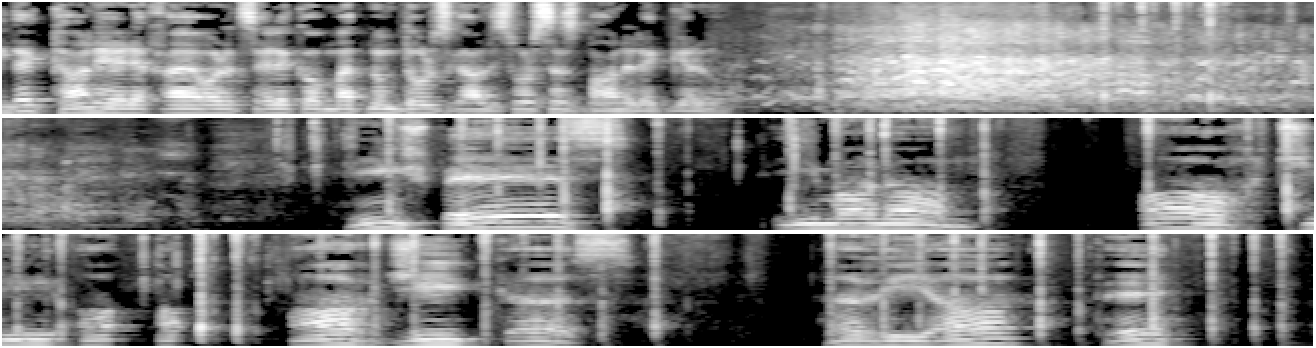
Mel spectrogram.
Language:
Romanian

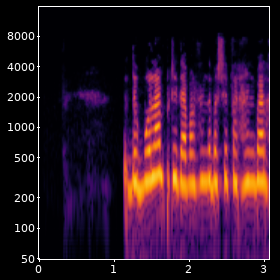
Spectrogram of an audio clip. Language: Pashto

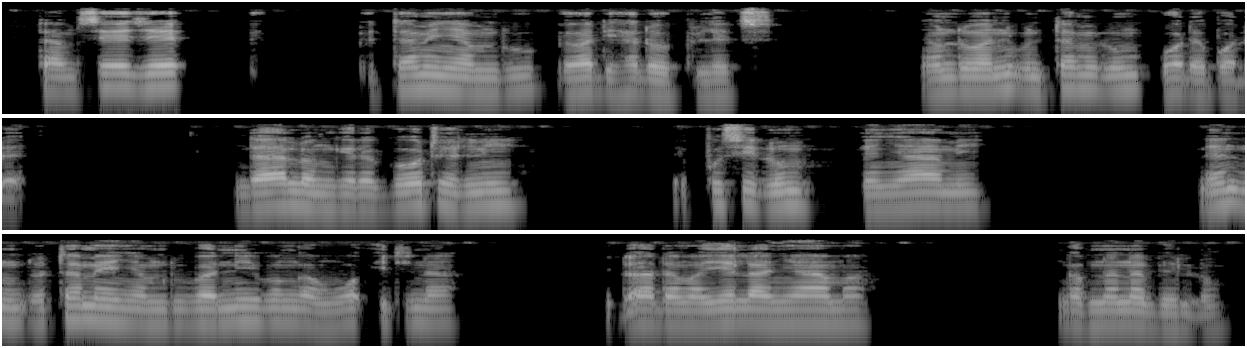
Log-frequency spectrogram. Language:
Fula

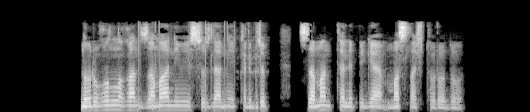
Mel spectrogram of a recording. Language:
Uyghur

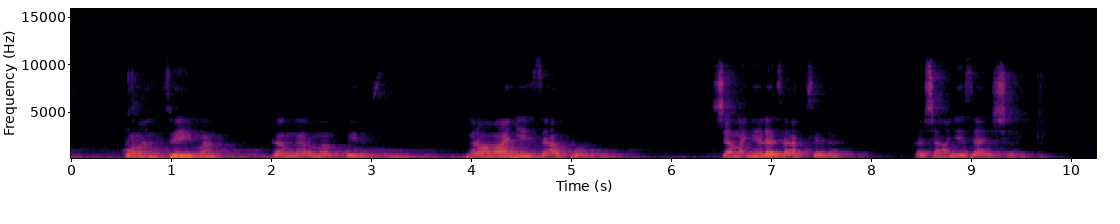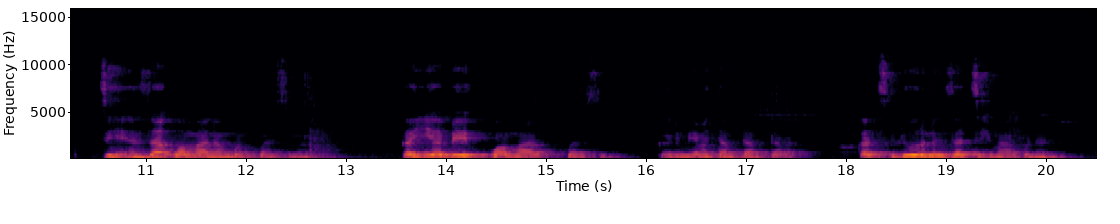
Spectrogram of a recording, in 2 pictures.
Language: Dagbani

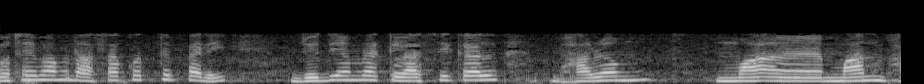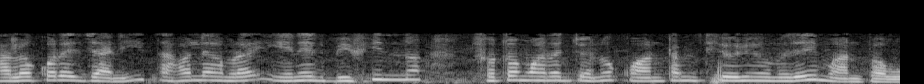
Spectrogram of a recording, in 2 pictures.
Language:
Bangla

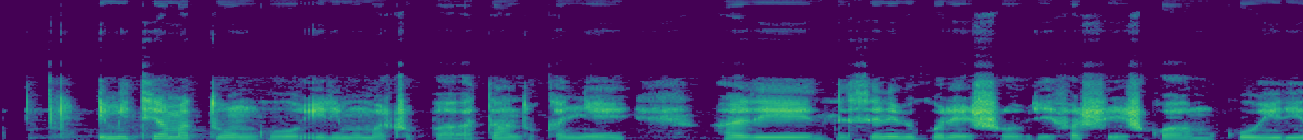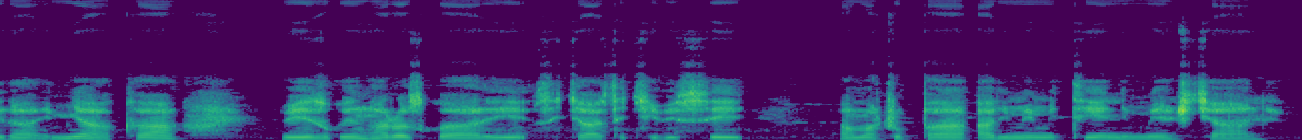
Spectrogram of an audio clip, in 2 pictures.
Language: Kinyarwanda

